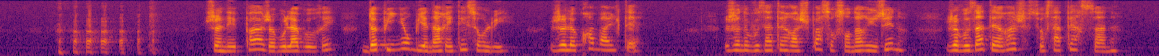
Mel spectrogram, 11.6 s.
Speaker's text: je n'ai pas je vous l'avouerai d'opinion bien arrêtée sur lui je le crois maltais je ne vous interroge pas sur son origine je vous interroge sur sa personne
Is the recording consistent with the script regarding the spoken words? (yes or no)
yes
